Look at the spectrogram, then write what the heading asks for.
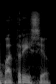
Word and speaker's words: Patricio: Patricio. Oh, yeah. You got to pop that R up. Patricio. Patricio.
